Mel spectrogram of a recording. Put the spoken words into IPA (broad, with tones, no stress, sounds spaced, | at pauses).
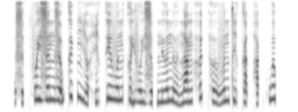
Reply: s ə˨˩ t̚ f ə˧ j z ə˧ n z ə̰ː˧˥ w k ɛ˦˥ k̚ ŋ i˧˩ ə̯ h ḭ˧˨ ə̯ k e˧ v ə˨˦ n k ə̰˧˨ j v ə̤˨˩ j z ə˨˩ p̚ n ɨ˨˦ ə̯ n ə̤ː˨˩ n a˧ ŋ h ə˦˥ t̚ h ə̤ː˨˩ v ə˧ n t̪ ḭ˧˨ ə̯ k a˨˩ t̚ h a˨˩ k̚ h w ə˦˥ p̚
